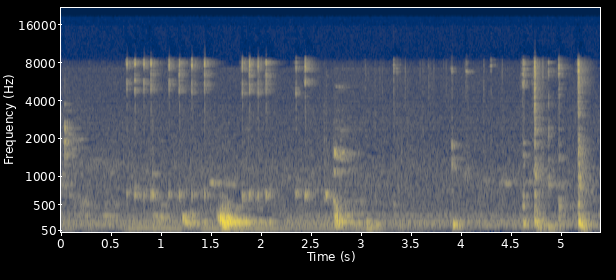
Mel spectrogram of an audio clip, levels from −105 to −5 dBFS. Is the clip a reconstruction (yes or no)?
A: yes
